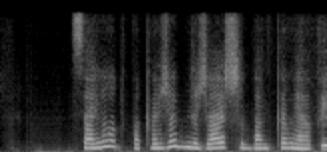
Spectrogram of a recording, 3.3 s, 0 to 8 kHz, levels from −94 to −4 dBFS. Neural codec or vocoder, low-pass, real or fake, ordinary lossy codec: codec, 16 kHz, 0.5 kbps, FreqCodec, smaller model; 7.2 kHz; fake; MP3, 64 kbps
